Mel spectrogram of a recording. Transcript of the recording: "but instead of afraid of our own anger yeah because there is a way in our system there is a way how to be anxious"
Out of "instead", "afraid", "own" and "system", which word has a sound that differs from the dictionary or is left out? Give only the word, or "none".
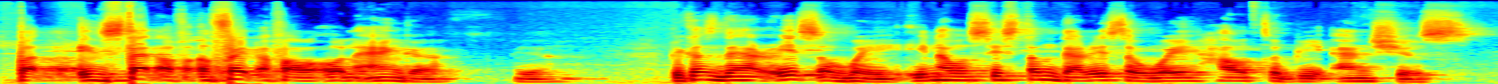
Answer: afraid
